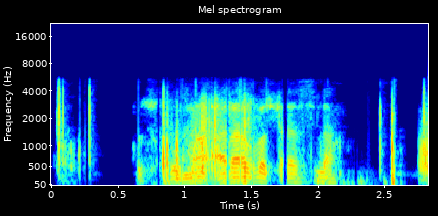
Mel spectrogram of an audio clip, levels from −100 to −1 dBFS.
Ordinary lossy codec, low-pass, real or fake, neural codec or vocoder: Opus, 24 kbps; 5.4 kHz; real; none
